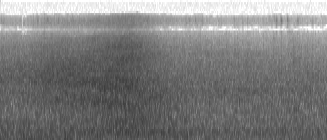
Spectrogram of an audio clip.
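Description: Street traffic noise heard from a moving bicycle: a steady rush, swelling a little as an oncoming van passes about a second and a half in.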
